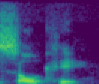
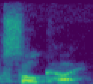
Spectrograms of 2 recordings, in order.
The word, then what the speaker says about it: sulci: valley is the sulcus, or the plural is sulci, yeah, or sulci. There's no right way to pronounce Latin, by the way.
